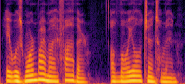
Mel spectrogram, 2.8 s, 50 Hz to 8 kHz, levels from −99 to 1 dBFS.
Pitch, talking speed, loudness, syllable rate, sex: 160 Hz, 195 wpm, -15 LUFS, 5.2 syllables/s, female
